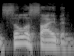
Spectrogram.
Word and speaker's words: psilocybin: So there's been a lot of talk lately about how do you use magic mushrooms, or I believe it's pronounced psilocybin? That one, psilocybin.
